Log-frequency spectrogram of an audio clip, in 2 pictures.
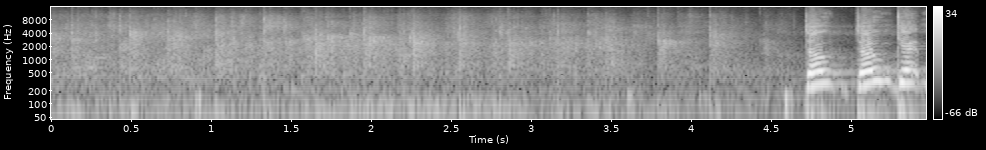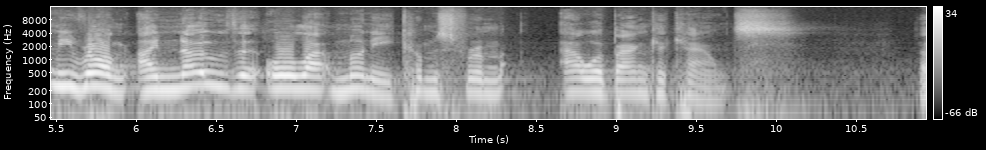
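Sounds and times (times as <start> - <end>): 
audience applause: 0.0 - 4.7
speech: 4.7 - 10.0.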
